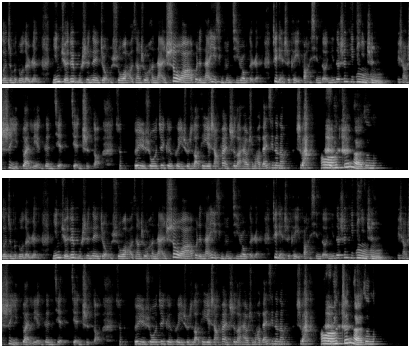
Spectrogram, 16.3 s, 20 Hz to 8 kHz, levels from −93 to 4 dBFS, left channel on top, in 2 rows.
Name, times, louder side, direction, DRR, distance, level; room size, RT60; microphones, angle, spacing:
voice 1, 0.0-7.4 7.9-15.1, left 3 dB, 25° left, 1.5 m, -37 dB
voice 2, 7.1-7.6 14.5-15.6, right 3 dB, 85° right, 1.1 m, -27 dB
21.0 x 8.6 x 4.5 m
head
